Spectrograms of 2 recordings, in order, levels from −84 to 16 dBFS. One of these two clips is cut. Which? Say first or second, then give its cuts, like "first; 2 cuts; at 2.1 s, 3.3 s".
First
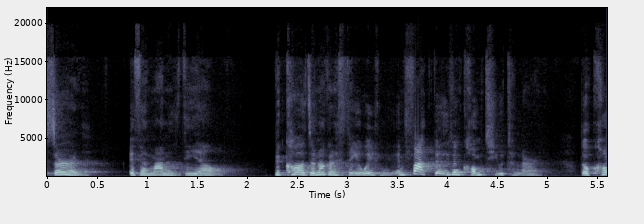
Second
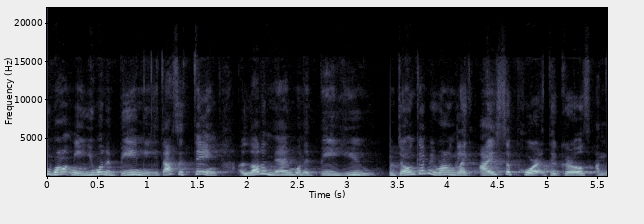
second; 1 cut; at 3.4 s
